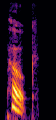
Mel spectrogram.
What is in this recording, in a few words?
"poke", English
